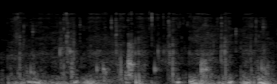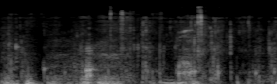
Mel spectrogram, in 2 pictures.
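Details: Dog named Max licking a bumpy orange mat smeared with food, eggs then diluted peanut oil; close, wet slurping licks in quick irregular bursts, heavy in low tones, no talking.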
